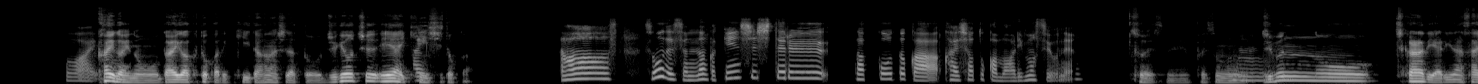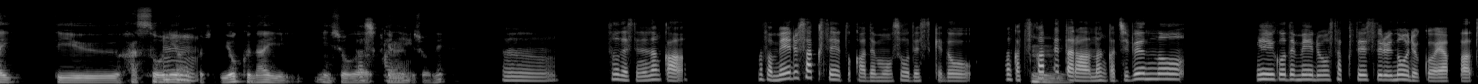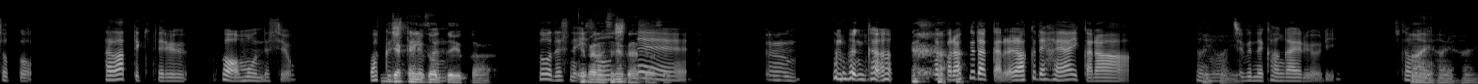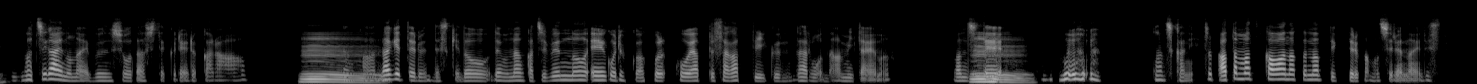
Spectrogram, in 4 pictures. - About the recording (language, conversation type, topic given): Japanese, podcast, 普段、どのような場面でAIツールを使っていますか？
- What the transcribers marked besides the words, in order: laughing while speaking: "なんか"; chuckle; chuckle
